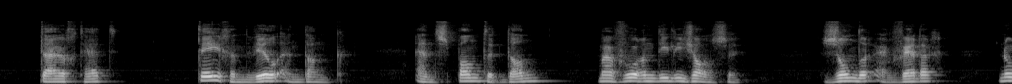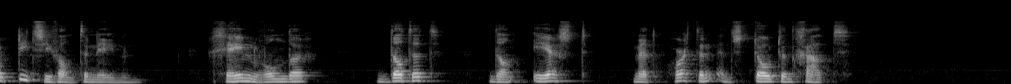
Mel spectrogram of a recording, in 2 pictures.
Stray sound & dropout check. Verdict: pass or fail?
pass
